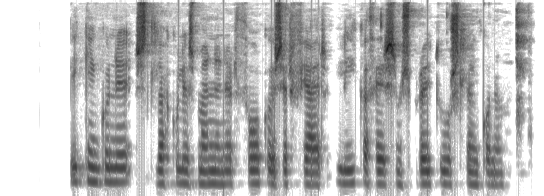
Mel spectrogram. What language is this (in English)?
Icelandic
